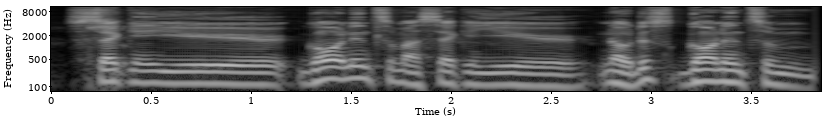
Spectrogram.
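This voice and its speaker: In a Louisiana accent, the speaker talks at a fairly slow pace with ordinary pitch variation. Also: man. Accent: Southern US, Louisiana. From Louisiana, Opelousas. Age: 20s. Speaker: entrepreneur, rental car business owner. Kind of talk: casual podcast interview. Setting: in-person studio.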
